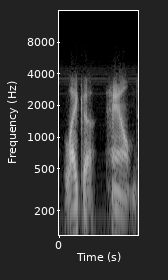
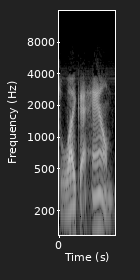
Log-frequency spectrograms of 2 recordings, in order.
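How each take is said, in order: First: The phrase is broken up with small pauses. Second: The phrase is said smoothly without breaks.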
